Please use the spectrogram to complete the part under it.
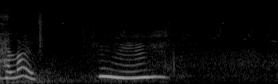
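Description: A goat bleats nearby with a wavering cry.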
